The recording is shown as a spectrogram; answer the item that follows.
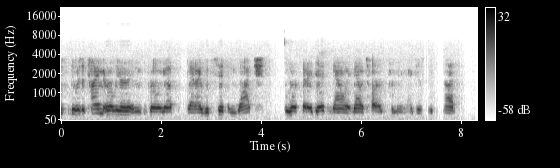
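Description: Only speech: a person talking steadily in short phrases with brief pauses, the sound narrow and thin like a voice over a call or radio.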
